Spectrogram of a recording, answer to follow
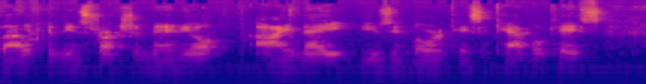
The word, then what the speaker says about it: iNITE: Apple equivalent and type in just as this pronounced spelled out in the instruction manual I night using lowercase a capital case or uppercase and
